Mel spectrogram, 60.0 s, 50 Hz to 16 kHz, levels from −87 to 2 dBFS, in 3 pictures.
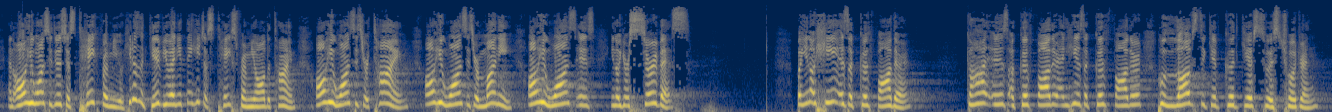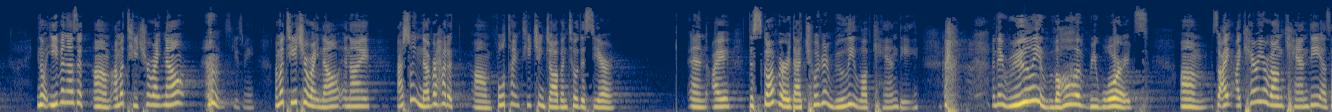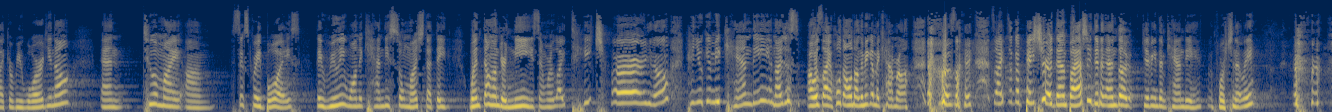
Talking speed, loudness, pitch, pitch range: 195 wpm, -15 LUFS, 275 Hz, 235-315 Hz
